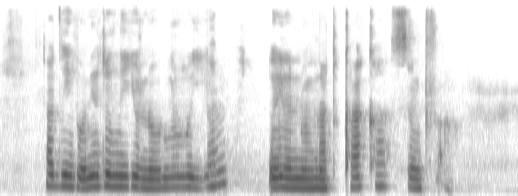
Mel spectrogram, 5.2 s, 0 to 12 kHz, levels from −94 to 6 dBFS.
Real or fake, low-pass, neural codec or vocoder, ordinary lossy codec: fake; 9.9 kHz; autoencoder, 22.05 kHz, a latent of 192 numbers a frame, VITS, trained on one speaker; MP3, 64 kbps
